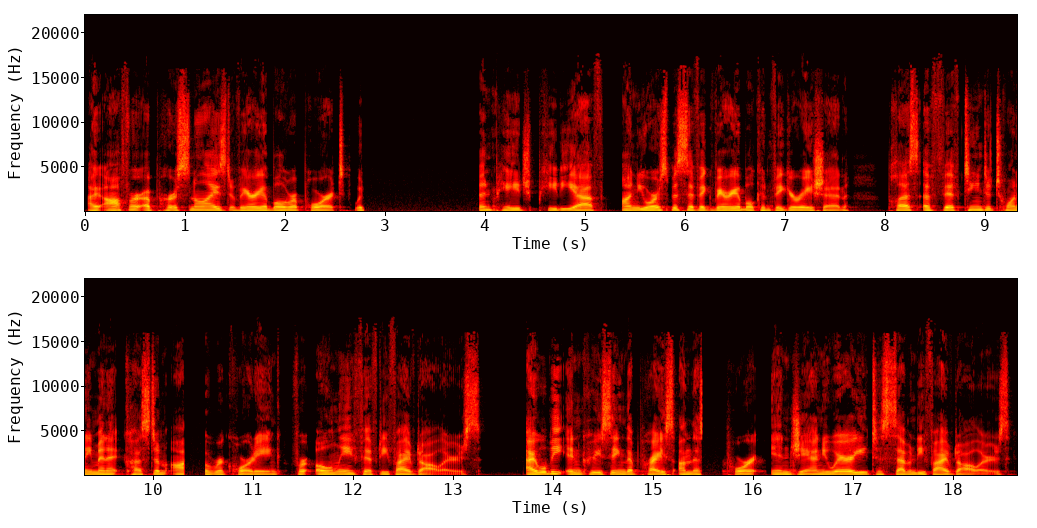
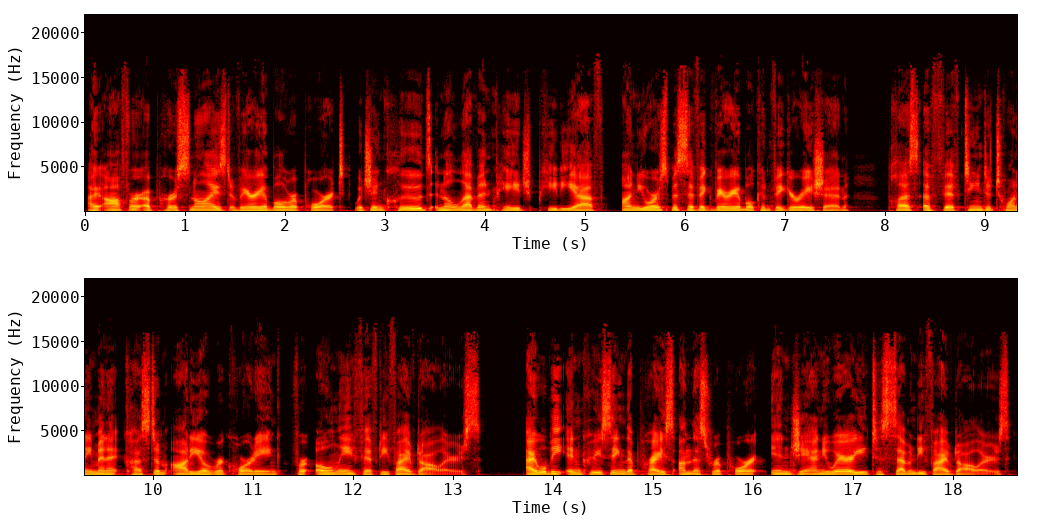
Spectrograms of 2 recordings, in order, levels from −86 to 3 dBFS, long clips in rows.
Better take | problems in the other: second | audio cutting out; at 3 s for 1 s, at 10 s and at 15 s

